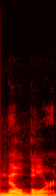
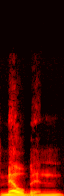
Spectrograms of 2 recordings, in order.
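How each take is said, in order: First: The second syllable is fully sounded, as spelled. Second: The second syllable is cut down to a short 'bin'. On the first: "I was pronouncing it the way you spell it" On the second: "you should say it like Melbourne"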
